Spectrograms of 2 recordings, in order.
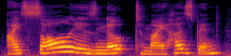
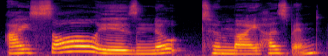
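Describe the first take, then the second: First: The sentence is spoken faster. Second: The sentence is spoken slowly. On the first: "Let's say this a little bit faster" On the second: "Let's say this a little bit slowly at first"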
